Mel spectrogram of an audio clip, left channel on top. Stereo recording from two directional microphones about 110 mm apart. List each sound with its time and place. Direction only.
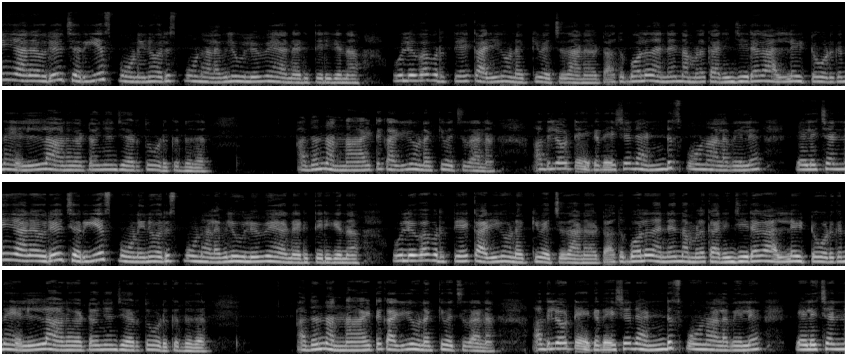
0.1 s a woman's voice: 25° right (ahead or behind)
